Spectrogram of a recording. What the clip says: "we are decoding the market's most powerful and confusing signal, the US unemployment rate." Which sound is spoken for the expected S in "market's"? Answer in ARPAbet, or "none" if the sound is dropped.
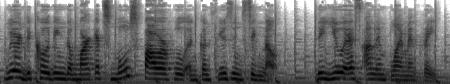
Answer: S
